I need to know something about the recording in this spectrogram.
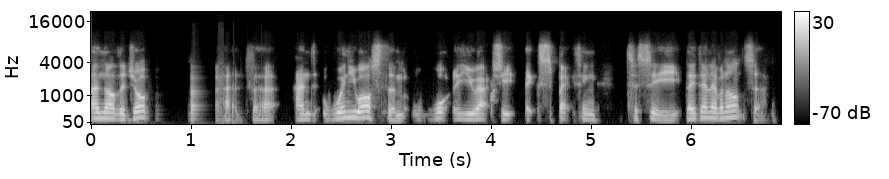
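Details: Adult graduate who stammers and tried to hide the stammer in job interviews; real, unscripted speech; stammering.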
